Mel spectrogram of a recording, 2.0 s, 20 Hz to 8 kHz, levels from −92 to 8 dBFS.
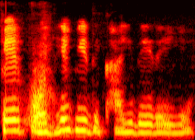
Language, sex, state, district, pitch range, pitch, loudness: Hindi, female, Bihar, Jamui, 185-230 Hz, 195 Hz, -19 LUFS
